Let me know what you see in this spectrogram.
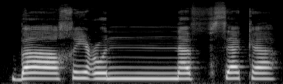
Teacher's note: کلمت باخع کے آخری میں حرف العین پہ تنوین پیش ہے، پھر حرف النون ہے۔ کلمت نفسک، نون حروف الادغام بغنہ میں سے ہے، تو ہم یہ حکم کو غنہ اور تشدید کے ساتھ ادا کریں گے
